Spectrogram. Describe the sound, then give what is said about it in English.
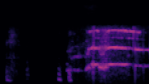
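A rooster crows loudly, a sustained harmonic call lasting nearly a second, preceded by a few short clucking sounds. “Oh, and it sounds like the rooster likes it, too.”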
